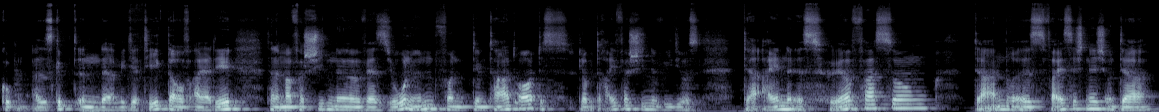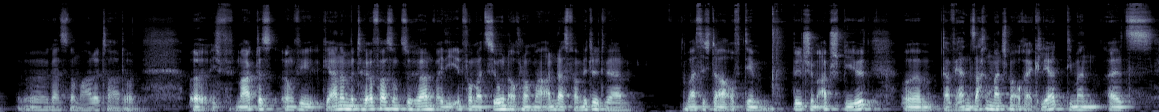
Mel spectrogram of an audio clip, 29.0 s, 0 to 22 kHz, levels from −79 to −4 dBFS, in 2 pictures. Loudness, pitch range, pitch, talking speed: -23 LUFS, 95-120 Hz, 105 Hz, 155 wpm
